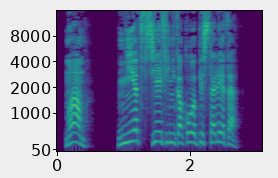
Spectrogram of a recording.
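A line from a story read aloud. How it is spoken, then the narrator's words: Shouted from the hallway. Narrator (Russian): крикнул из коридора Джей Ар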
